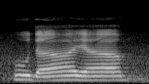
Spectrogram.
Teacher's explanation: دال کے ساتھ الف مد آ رہی ہے، ایک الف مدار دال کو کھینچ کے پڑھیں گے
